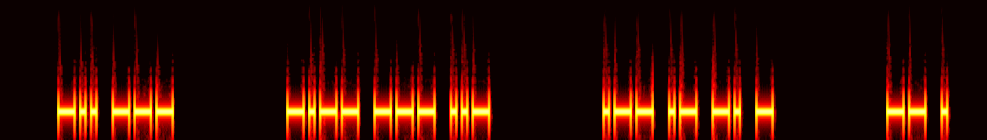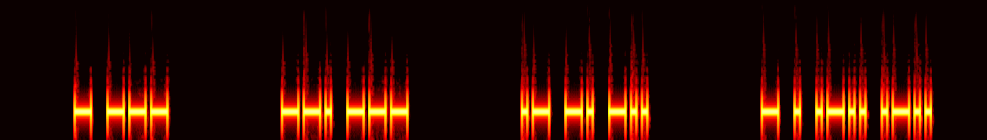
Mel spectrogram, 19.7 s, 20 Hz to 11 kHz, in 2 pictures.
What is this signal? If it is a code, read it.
Morse code, heard as a keyed tone, about 21 wpm, 700 Hz. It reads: DO YOU WANT ME TO GO AND TELL
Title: 3x Word-Spacing - Sentences from Top 200 Words - 22wpm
